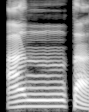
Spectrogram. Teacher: Digabungkan dua huruf tersebut, nun dan ta, sehingga tidak kita baca ng tapi nt, anta. Jadi dibuat sesamar mungkin antara n dan huruf t. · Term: ikhfa a'la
